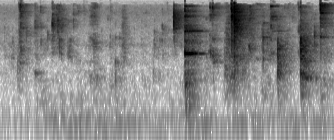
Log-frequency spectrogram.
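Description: Quiet slurping and eating sounds at a meal, then a little past halfway a metal spoon clinks against a ceramic bowl with a short ring, followed by several louder spoon-in-bowl sounds and slurps near the end.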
